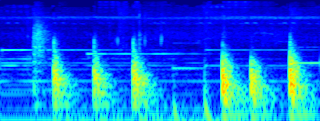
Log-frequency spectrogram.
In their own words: kalau yang bunyinya nyaring begini, ini kaleng.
